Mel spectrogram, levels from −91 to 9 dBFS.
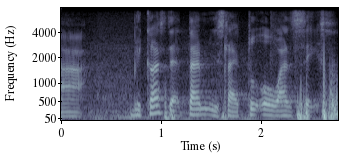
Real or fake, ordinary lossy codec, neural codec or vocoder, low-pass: real; none; none; 7.2 kHz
